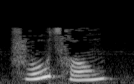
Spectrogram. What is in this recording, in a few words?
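"服从", Mandarin Chinese; hsk; chinese-flashcards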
